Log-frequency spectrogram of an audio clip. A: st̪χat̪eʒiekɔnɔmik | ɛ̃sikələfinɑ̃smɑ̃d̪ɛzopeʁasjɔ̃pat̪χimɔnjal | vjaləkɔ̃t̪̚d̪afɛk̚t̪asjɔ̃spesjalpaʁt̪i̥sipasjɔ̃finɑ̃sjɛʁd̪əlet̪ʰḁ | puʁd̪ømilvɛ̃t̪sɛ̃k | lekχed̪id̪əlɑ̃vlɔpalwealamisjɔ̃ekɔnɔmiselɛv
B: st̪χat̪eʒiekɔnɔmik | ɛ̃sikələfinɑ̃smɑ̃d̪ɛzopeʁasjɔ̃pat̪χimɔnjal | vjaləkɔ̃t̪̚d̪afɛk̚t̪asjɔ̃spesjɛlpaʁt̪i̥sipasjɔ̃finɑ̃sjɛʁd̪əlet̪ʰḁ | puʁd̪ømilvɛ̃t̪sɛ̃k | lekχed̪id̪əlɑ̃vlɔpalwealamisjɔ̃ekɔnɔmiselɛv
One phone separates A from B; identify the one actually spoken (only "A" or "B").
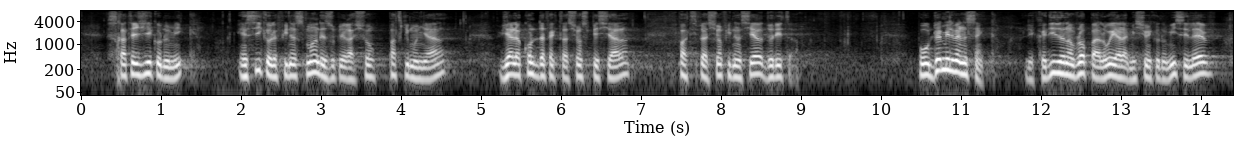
A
